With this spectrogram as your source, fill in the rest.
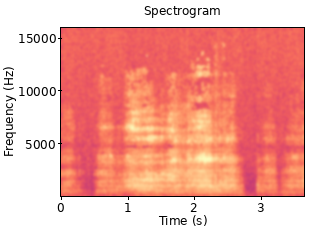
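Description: A marker scratches softly across paper.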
